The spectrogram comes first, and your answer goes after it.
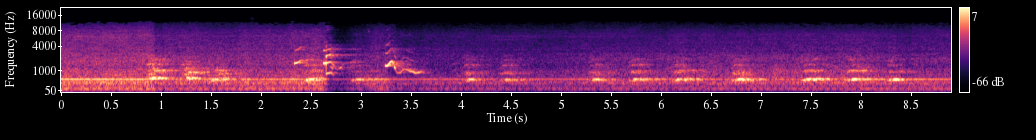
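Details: A Shih Tzu with matted fur and no tolerance for discomfort, whining through drying; a loud steady dryer drone, broken once, carries repeated short nasal whimpers with a few sharp higher yelps roughly every half second to second.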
